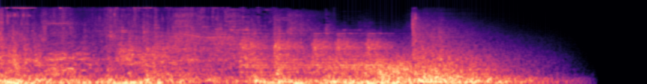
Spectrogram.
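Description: Opening-title sound design: a dense layer of mechanical sound effects mixed with music, fading out over the last second.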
